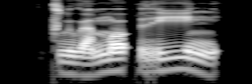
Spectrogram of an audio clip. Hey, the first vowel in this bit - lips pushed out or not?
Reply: yes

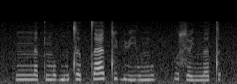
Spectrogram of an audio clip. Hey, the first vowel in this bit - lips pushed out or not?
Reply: no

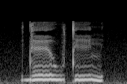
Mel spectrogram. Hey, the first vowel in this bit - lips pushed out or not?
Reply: no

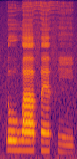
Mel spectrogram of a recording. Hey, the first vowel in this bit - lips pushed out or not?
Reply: yes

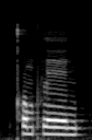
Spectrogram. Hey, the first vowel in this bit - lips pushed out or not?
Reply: yes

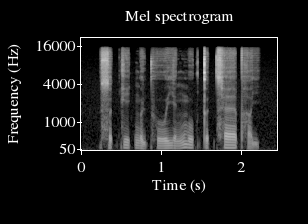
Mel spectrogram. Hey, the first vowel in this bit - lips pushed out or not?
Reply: yes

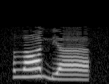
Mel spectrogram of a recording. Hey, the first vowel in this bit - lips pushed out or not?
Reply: no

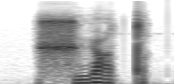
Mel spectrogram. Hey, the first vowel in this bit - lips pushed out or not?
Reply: yes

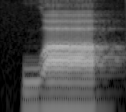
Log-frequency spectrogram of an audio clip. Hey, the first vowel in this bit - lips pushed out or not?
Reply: no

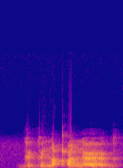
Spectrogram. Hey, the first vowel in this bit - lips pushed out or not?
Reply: yes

